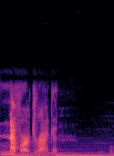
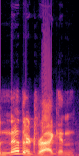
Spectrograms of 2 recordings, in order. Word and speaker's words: Nether Dragon: of it called The Never dragon or no I'm saying it wrong the Never there oh that all sounds terrifying the Nether Dragon do we have never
